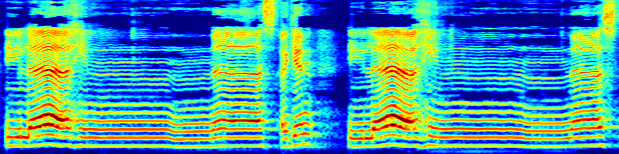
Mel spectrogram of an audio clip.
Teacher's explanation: So we're going to stretch the lam to 2 counts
